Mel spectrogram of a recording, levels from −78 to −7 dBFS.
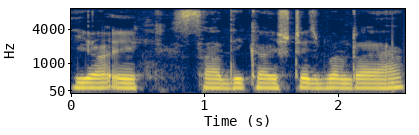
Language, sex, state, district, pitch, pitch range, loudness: Hindi, male, Jharkhand, Garhwa, 125 Hz, 125-130 Hz, -14 LUFS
